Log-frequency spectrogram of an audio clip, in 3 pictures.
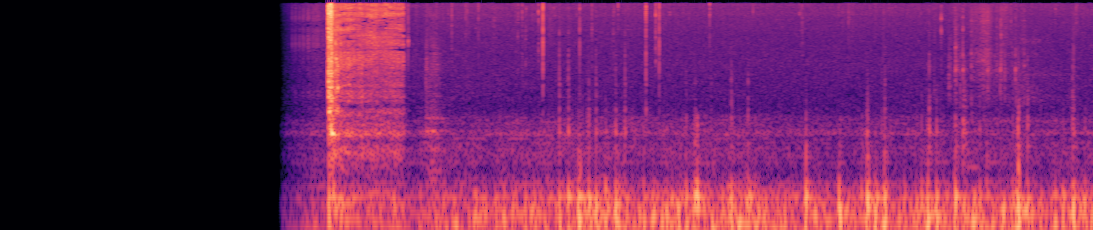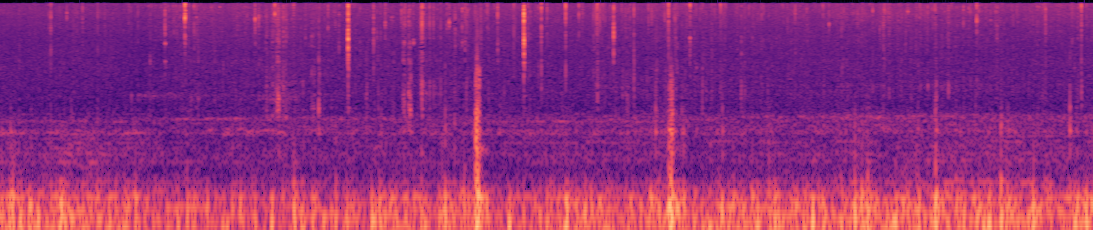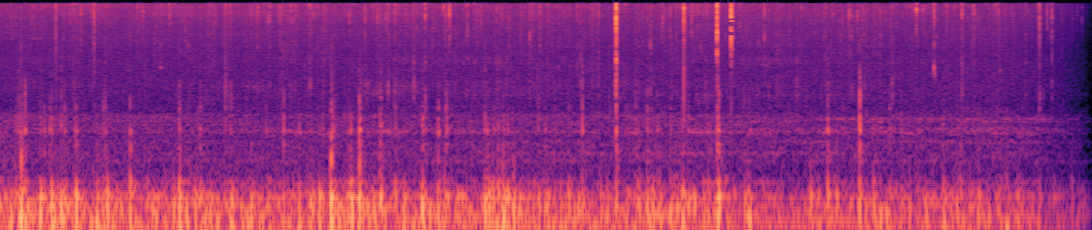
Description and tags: striking a match. a fire pill set on fire and then also a paper. everything into an iron heater, with heavy resonance. Recorded with Minidisc, stereo electret microphone and portable preamp.
competition, fire, heater, match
